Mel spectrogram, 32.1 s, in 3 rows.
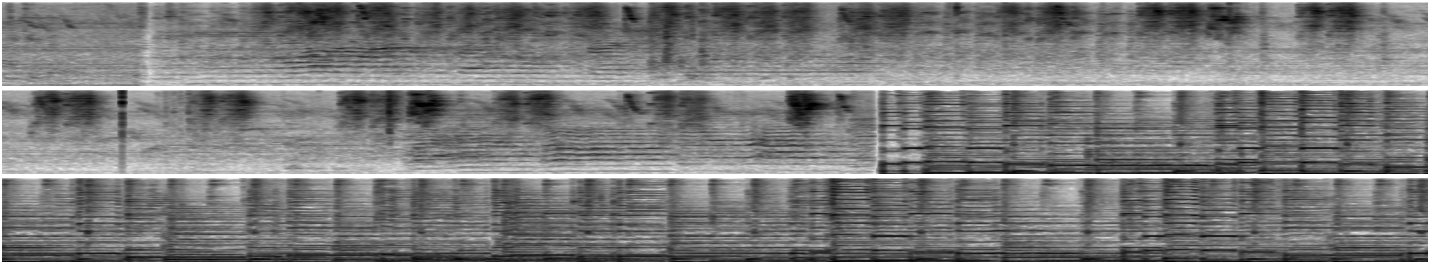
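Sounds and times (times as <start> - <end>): bird squawking and chirping: 0.1 - 17.2.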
